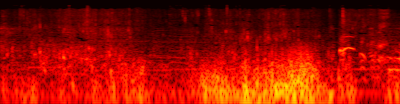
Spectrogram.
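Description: Wind buffeting the microphone out on open water, a low rumble that swells into a strong gust about two seconds in.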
